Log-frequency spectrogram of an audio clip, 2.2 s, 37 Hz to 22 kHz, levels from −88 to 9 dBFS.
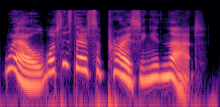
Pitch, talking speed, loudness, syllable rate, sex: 240 Hz, 190 wpm, -16 LUFS, 5.0 syllables/s, female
